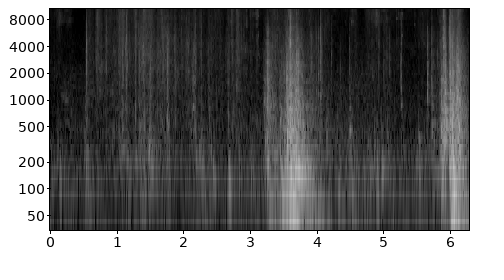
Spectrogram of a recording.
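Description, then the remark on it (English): Soft rustling and shuffling lead into a door being opened with a thunk as a woman carrying an armful of folders leaves, followed a few seconds later by a firmer close. Both sounds are moderately loud, with no talking. “With an armful of folders, she goes to the door, takes the photo cards, and leaves”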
